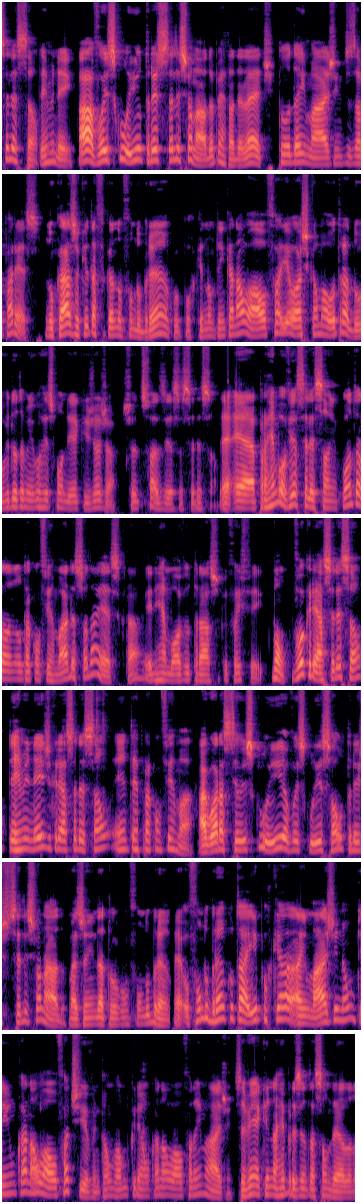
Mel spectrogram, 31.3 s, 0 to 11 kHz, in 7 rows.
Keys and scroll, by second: 4.1 Delete, 11.4 ctrl+z, 13.1 Escape, 21.3 Return, 24.1 Delete, 29.3 ctrl+z, 30.3 ctrl+shift+a.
